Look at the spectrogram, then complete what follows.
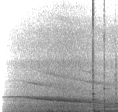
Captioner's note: traffic sounds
